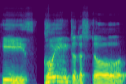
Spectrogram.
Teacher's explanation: ఇప్పుడు stressed content words ఏవైతే ఉన్నాయంటే ఇక్కడ గోయింగ్ ఒకటి ఉంది, స్టోర్ ఉంది.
